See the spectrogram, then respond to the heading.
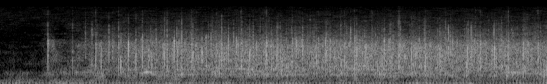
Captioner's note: audience applauds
